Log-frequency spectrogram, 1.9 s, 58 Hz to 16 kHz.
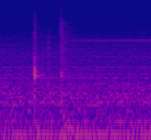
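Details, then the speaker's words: Bridgeport vertical 3-axis CNC milling machine after the axis drive key is pressed before homing: a couple of sharp clicks, then a faint, steady high whine settles in as the axis motors energise normally. "I don't know if you can hear that or not but the motorist is kicked on to hear that whining noise"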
